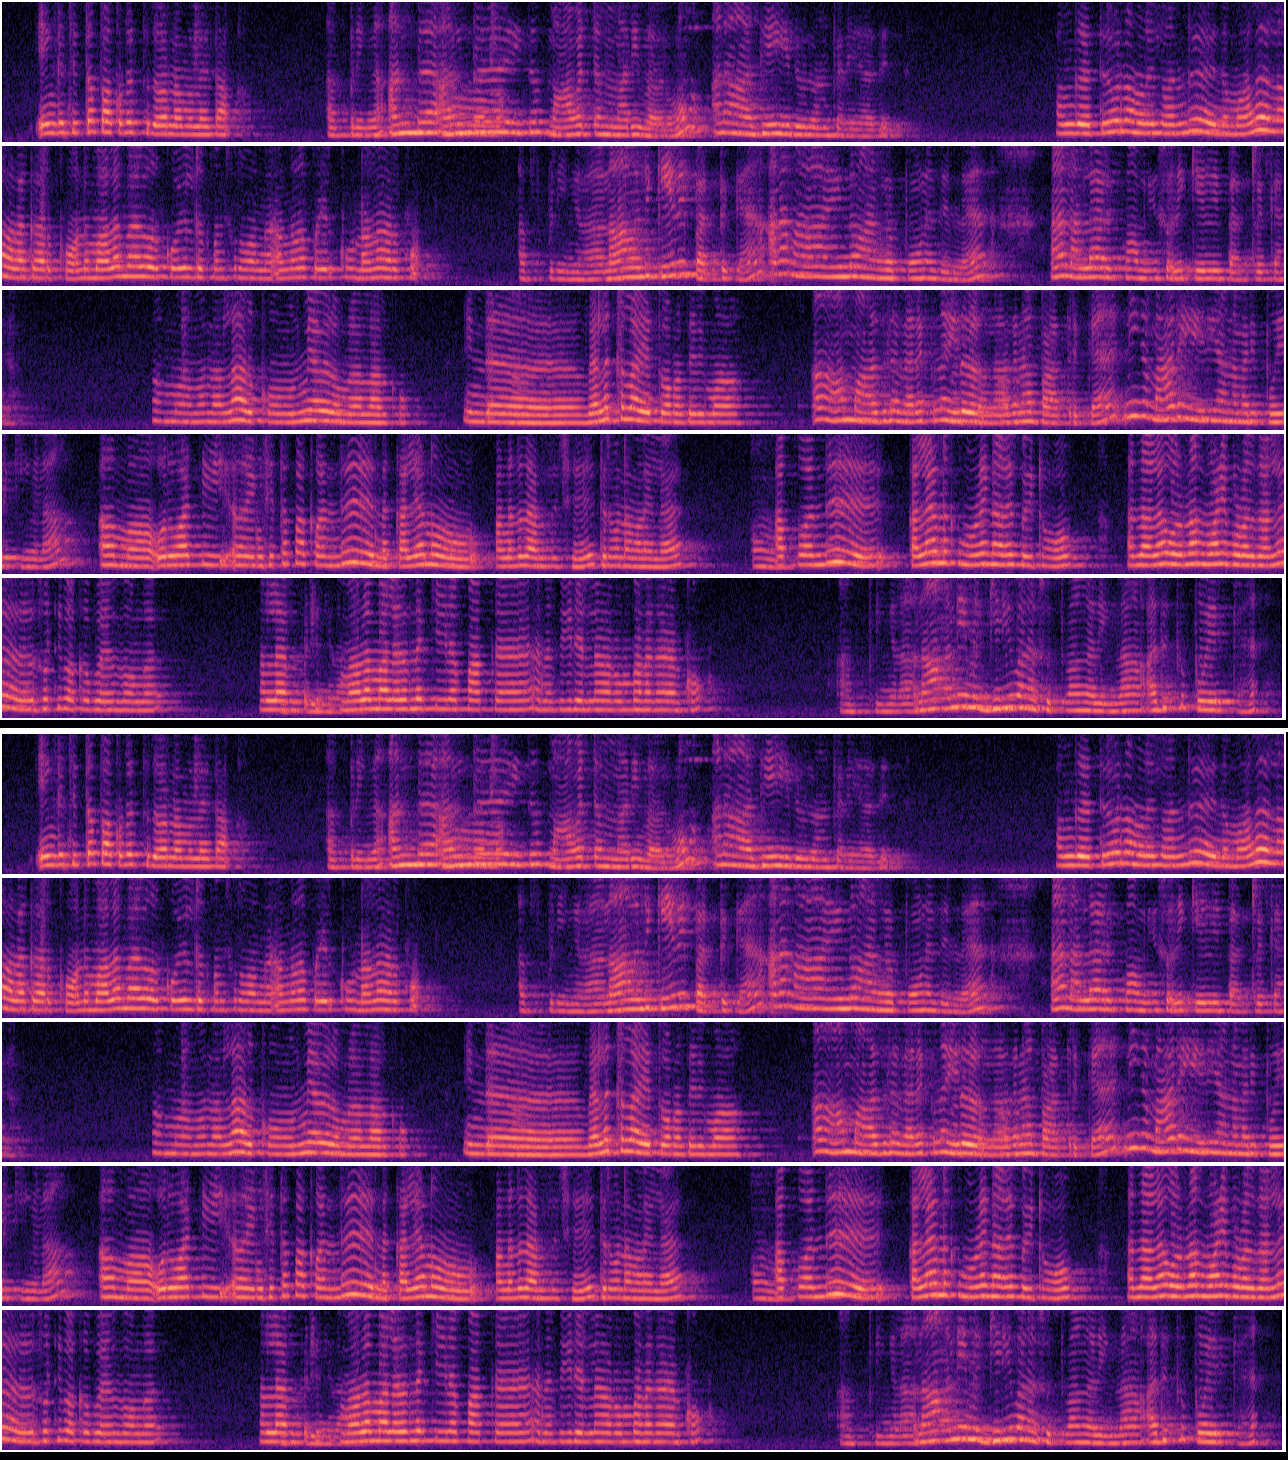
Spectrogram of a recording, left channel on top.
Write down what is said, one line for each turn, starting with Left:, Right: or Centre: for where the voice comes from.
Centre: எங்க சித்தப்பா கூட திருவண்ணாமலைதா
Left: அப்டிங்ளா அந்த அந்த
Centre: ஆமா ஆமா
Left: இது மாவட்டம் மாரி வரூ ஆனா அதே இதுல்லா கெடையாது
Centre: அங்க திருவண்ணாமலைல வந்து இந்த மலல்லா அழகாருக்கு அந்த மல மேல ஒரு கோயில்ருக் கு சொல்லுவாங்க அங்கல்லா பொயிருக்கோ நல்லாருக்கோ
Left: அப்டிங்ளா நா வந்து கேள்வி பட்டுருகே ஆனா நா இன்னு அங்க போனதில்ல ஆனா நல்லாருக்கு அப்டின் சொல்லி கேள்விப்பட்ருக்கே
Centre: ஆமா ஆமா நல்லாருக்கு உண்மயாவே ரொம்ப நல்லாருக்கு இந்த
Left: ஆ
Centre: விளக்கெல்லா ஏத்துவாங்க தெரிமா
Left: ஆ ஆமா அதுல வெளக்கெல்லா
Centre: இந்த
Left: ஏத்துவாங்க அதெல்லா
Centre: அ
Left: பாத்ருக்கே நீங்க மேல ஏ த்தி அந்தமாரி பொயிருக்கீங்களா
Centre: ஆமா ஒரு வாட்டி அ எங்க சித்தப்பாக்கு வந்து இந்த கல்யாணோ அங்கதா நடந்துச்சு திருவண்ணாமலையில
Left: ஆ
Centre: அப்ப வந்து கல்யாணத்துக்கு முன்னாடி நறைய போயிட்டோ அதனால ஒரு நாள் முன்னாடி போனதுனாலே சுத்தி பாக்க பொயிருந்தோ அங்க நல்லா
Left: அப்டிங்களா
Centre: இருந்துச்சு மல மேலே இருந்து கீழே பாக்க அந்த வீடு எல்லா ரொம்ப அழகா இருக்கு
Left: அப்பிடிங்ளா நா வந்து இந்த கிரிவலோ சுத்துவாங்க இல்லைங்ளா அதுக்கு பொயிருக்கே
